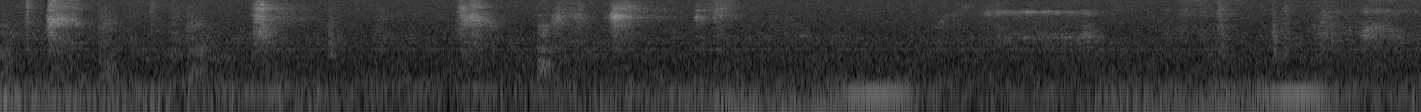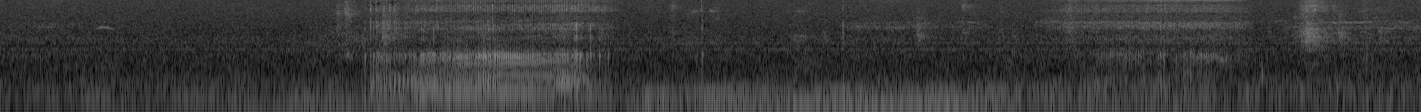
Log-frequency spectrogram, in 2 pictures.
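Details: Sleeping dog snoring: soft snuffly breathing noises with one louder rattling snore; ordinary snoring.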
